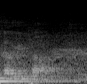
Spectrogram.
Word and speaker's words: Savita: but that you will learn, if you are right, when the Roman script is there, it is pronounced Hiranya and Savita. Then that Savita is ta, and it's not ta.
